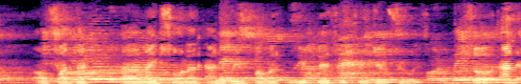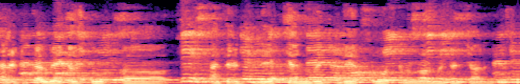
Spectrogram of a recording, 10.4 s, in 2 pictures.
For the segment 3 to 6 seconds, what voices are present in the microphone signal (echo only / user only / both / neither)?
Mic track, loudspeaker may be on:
both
